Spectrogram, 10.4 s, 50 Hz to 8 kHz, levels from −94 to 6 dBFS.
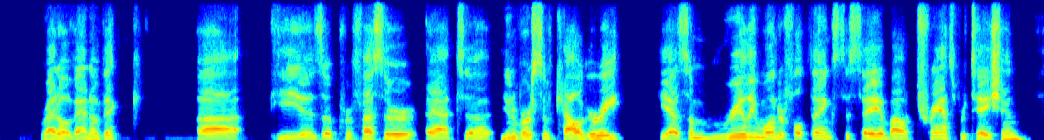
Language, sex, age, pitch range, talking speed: English, male, 30-49, 120-145 Hz, 115 wpm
